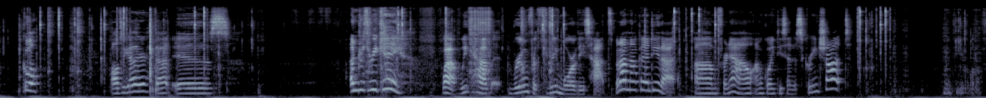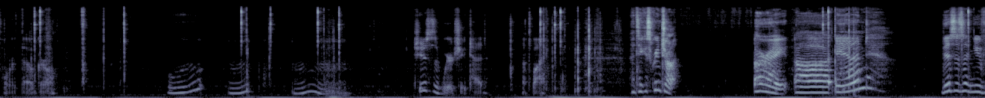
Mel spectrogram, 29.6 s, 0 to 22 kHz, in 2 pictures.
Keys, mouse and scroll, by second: 0.3 click, 1.2 alt+right click, 2.2 click, 3.4 ctrl+click, 6.4 click, 8.6 alt+right click, 10.4 alt+click, 10.9 alt+middle click, 13.2 alt+click, 13.7 click, 15.8 click, 19.9 click, 23.2 alt+click, 23.6 click, 27.6 click, 29.3 click.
